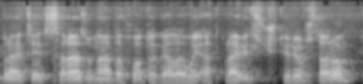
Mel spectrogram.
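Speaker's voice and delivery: usual speaking voice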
